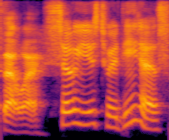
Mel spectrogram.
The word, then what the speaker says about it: Adidas: let's see how they what's the correct correct pronunciation hey have you seen my Adidas shoes your what shoes Adidas um Adidas the brand oh Adidas um Adidas I I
